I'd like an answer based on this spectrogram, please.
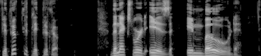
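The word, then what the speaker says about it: embowed: the next word is embode e m b o w e d it's like a bow and arrow this is an adjective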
